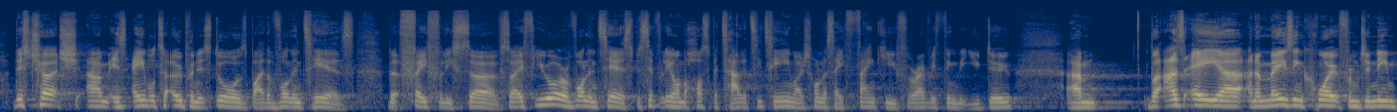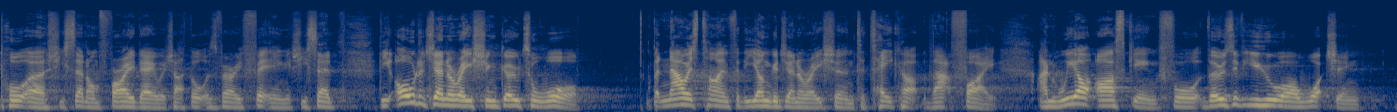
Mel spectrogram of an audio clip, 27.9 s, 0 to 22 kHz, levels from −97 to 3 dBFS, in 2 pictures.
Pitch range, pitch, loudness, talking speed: 125-160 Hz, 140 Hz, -35 LUFS, 195 wpm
